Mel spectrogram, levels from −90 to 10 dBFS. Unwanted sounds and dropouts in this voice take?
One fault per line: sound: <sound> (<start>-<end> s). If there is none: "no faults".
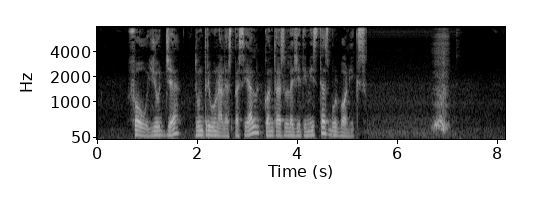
sound: sneeze (6.7-7.1 s)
